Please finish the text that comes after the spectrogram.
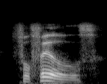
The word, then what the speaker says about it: fulfils: the word fulfils ok the stress is on the end and that beginning part is really quick fulfills both eels there you go one more time full fulfills pahale fulfills good if he fulfills his promise if people fear as he has promised ok watch that I on Phil's instead of fulfils fee fit it keep it as a short I if he sorry if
